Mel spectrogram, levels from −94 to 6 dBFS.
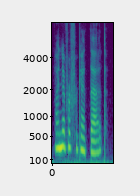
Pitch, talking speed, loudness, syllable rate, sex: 255 Hz, 195 wpm, -16 LUFS, 5.7 syllables/s, female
